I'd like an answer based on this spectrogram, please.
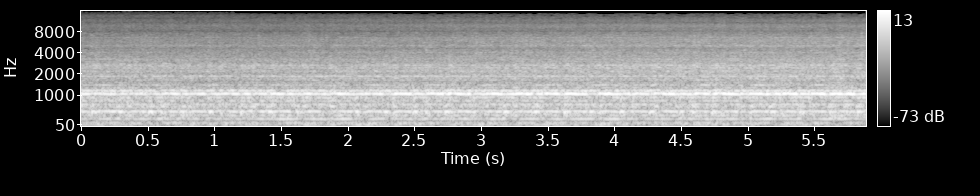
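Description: KitchenAid stand mixer running steadily, its motor giving a constant, even whine.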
